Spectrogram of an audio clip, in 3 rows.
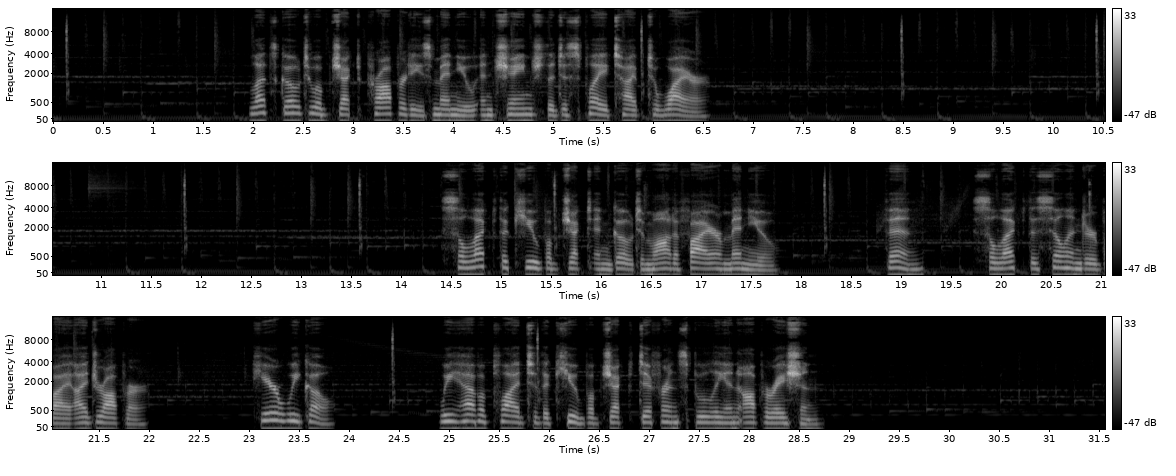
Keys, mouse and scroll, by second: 1.1 s, 4.8 middle click, 9.2 click, 10.1-10.9 scroll down 10, 11.8 click, 12.4-13.5 scroll down 8, 13.5 scroll down 3, 13.7 click, 16.9 click, 18.9 click, 21.5 click, 25.4-25.9 scroll up 3, 25.9 middle click, 27.7 click, 29.2 click.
